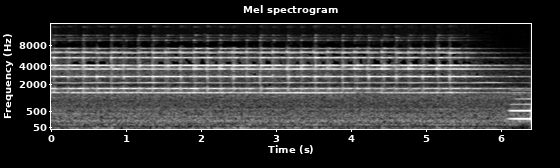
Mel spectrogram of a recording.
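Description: Small altar bells (Sanctus bells) shaken repeatedly at the elevation of the chalice: a bright jingling ring of several high-pitched bells, renewed stroke after stroke. It dies away near the end.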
